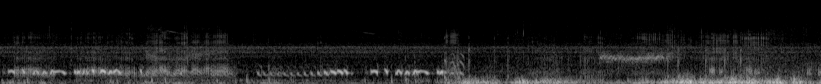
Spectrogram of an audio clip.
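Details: Black grouse x capercaillie hybrids (rackelhahn) fighting on a black grouse lek, 1 May 1994, Landvik, Grimstad, Norway, give hoarse, bubbling trills in rapid bursts of about a second each, with low rumbling noise and a brief higher hoot.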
